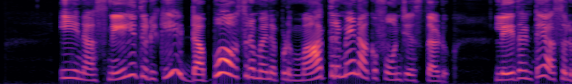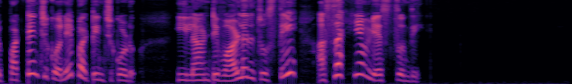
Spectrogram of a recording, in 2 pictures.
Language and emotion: Telugu, disgusted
